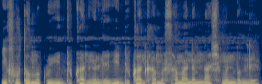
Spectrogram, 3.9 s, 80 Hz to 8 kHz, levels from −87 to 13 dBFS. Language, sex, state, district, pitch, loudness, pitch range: Wancho, male, Arunachal Pradesh, Longding, 110 Hz, -19 LUFS, 110-115 Hz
